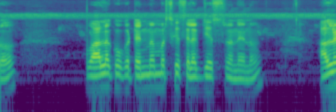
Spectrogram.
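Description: A man talking for about two seconds in the middle, with short pauses either side, over a constant high-pitched hiss in the background.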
